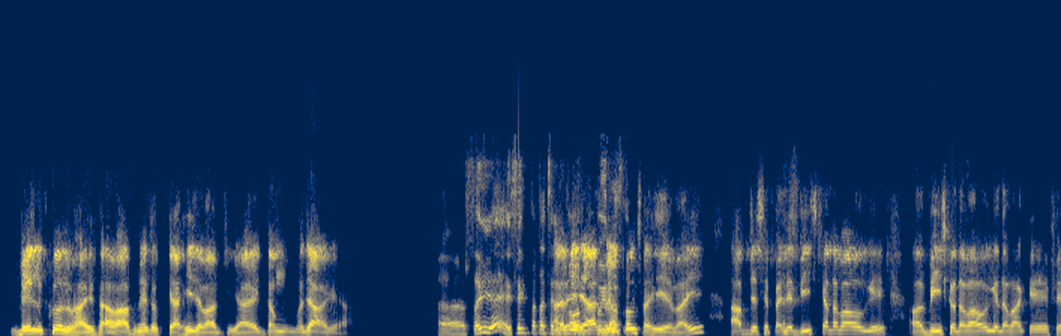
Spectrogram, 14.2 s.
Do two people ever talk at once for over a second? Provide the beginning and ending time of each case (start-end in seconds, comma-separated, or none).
7.4-8.6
